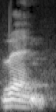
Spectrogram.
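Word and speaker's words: reign: इसको भी क्या पढ़ेंगे रन रन ठीक यहां भी देखेंगे क्या हमारा है आर ई आई जी एन यहां भी क्या हमारा जी साइलेंट है साइलेंट है तो बस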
